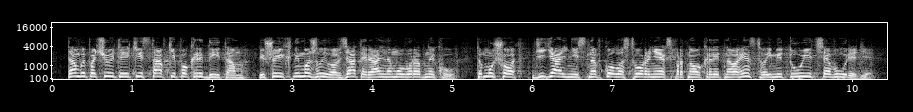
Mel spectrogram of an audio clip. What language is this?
Ukrainian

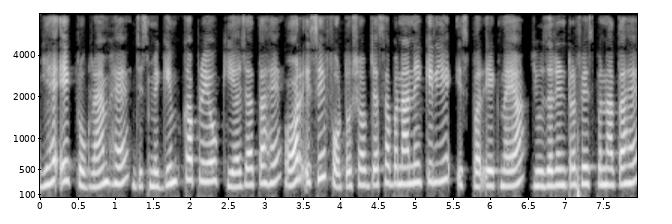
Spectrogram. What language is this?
Hindi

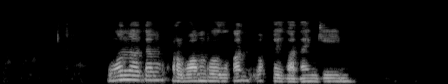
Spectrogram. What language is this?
Kazakh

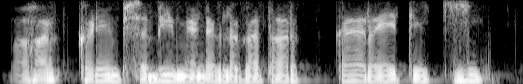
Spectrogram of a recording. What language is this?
Hindi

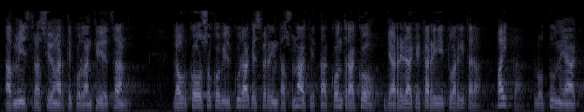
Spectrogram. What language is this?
Basque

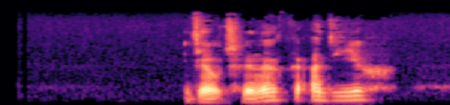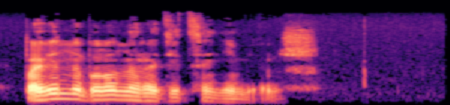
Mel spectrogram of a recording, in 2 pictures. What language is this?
Belarusian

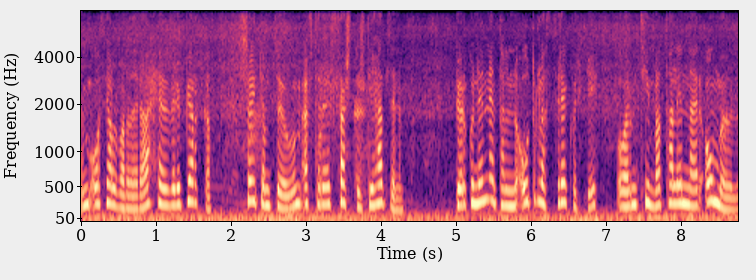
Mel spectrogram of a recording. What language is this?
Icelandic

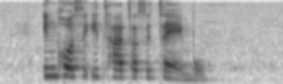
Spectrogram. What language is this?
Swati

